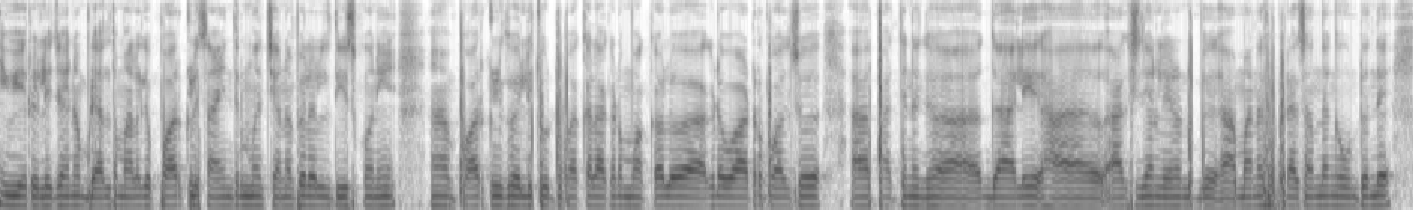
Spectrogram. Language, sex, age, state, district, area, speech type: Telugu, male, 18-30, Andhra Pradesh, Srikakulam, urban, spontaneous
